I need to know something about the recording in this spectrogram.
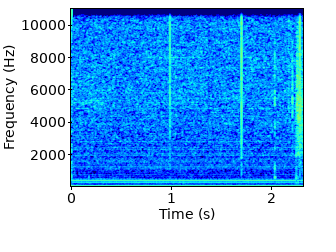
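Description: Steady low electrical hum in the recording, with two faint clicks about a second apart.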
